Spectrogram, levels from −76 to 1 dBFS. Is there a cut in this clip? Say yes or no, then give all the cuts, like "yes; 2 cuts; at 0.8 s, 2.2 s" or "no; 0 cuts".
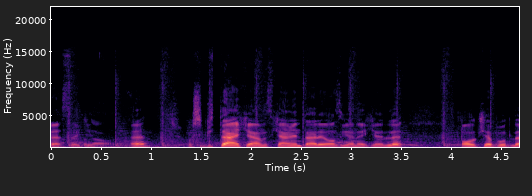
yes; 1 cut; at 1.1 s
